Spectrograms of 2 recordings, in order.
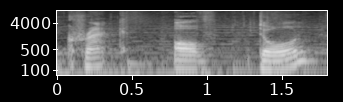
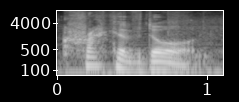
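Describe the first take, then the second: First: Each word is said separately and clearly. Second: The words are squashed together into one. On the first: The speaker calls it wrong. "we don't say crack of dawn" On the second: The speaker calls it right. "We squash those words together"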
